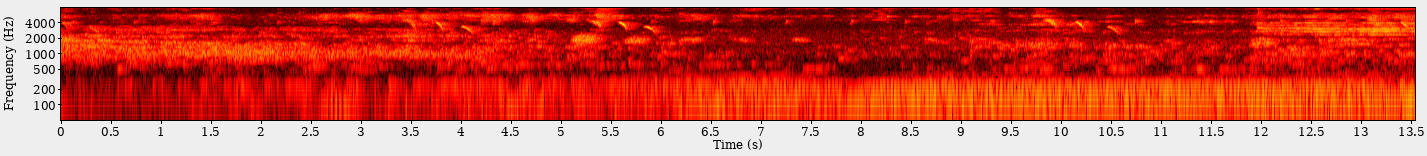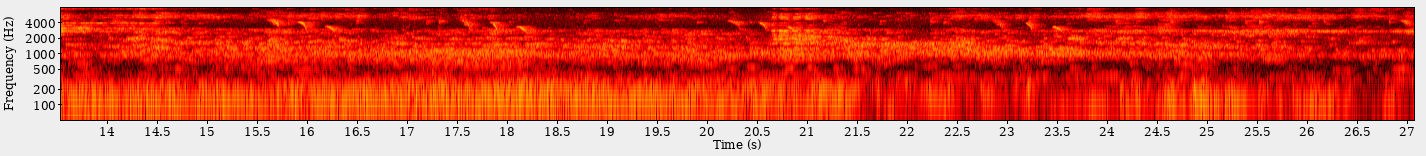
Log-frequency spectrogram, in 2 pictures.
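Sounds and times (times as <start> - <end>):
small birds chirping: 2.6 - 21.3.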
